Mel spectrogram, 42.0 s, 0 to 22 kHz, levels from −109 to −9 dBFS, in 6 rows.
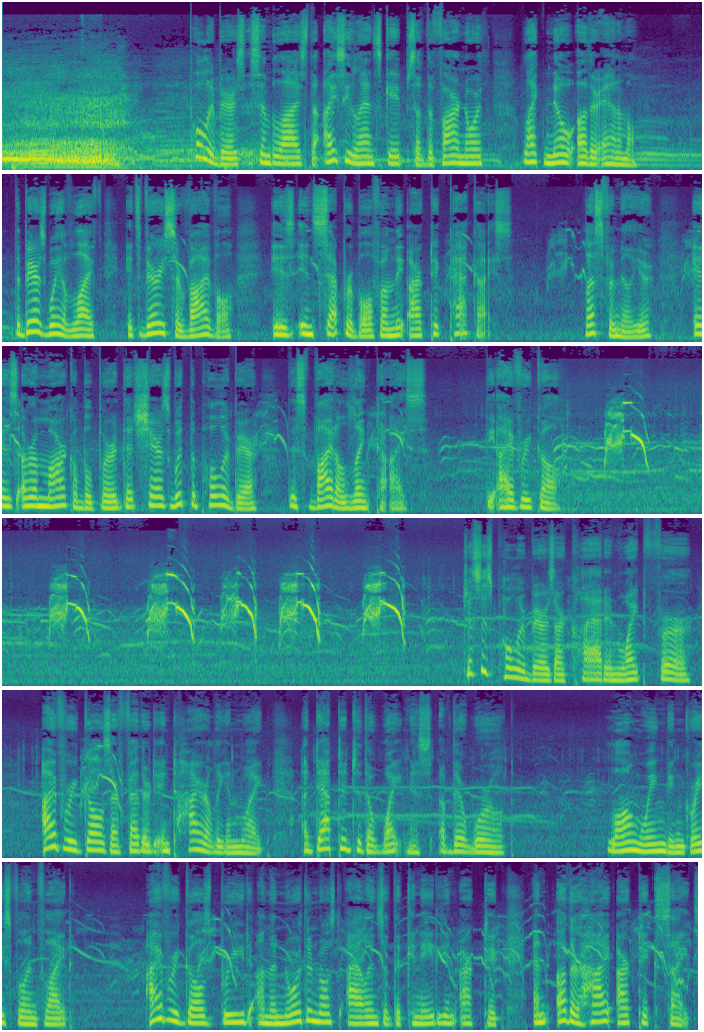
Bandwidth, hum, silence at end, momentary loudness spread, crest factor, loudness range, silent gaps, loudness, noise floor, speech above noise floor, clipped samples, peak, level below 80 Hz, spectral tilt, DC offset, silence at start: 19.5 kHz; none; 0 s; 14 LU; 18 dB; 5 LU; none; -21 LUFS; -50 dBFS; 28 dB; under 0.1%; -4 dBFS; -52 dBFS; -5.5 dB/octave; under 0.1%; 0 s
